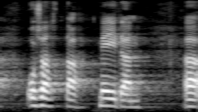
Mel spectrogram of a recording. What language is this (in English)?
Finnish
